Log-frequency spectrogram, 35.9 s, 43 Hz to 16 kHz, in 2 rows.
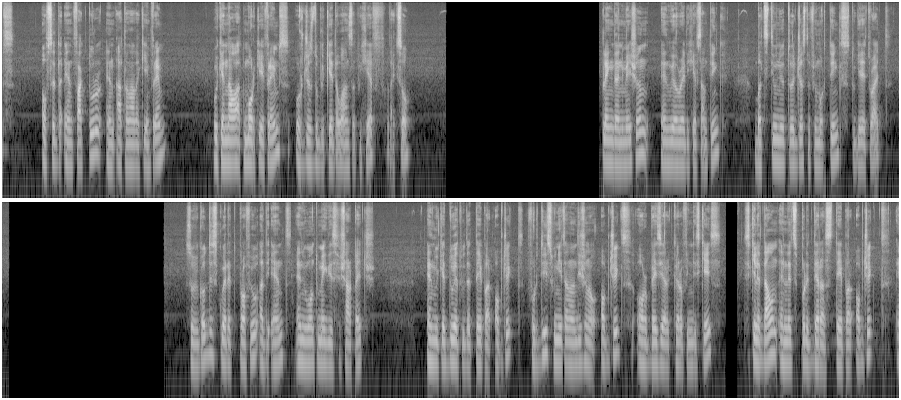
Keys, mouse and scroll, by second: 1.2-2.7 drag, 3.6 i, 5.1 click, 6.1 shift+d, 7.3-7.7 drag, 7.9 shift+d, 9.5 click, 10.0 shift+d, 12.4 space, 14.6 middle click, 15.3 shift+middle click, 15.6 middle click, 16.1 middle click, 16.8 middle click, 17.0 middle click, 18.6 space, 19.2 middle click, 19.9-21.5 drag, 22.7 shift+a, 28.4 shift+a, 30.5 s, 32.0 click, 32.9 click.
